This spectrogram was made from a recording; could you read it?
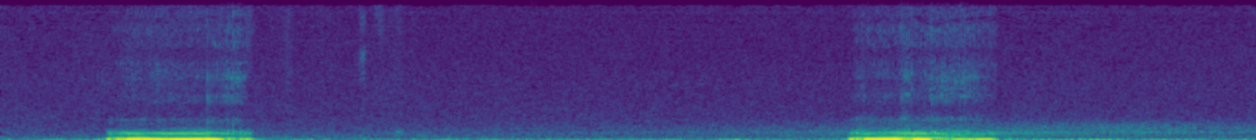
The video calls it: Shih Tzu snoring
